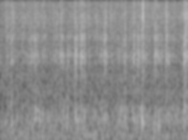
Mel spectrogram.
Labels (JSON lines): {"label": "ambient", "recorder": "HydroMoth"}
